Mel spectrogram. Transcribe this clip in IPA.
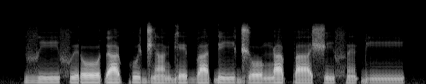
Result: v iː˨ f ɨ˨ ɾ oː˦˨ ɗ a˨˦ kʷ ɨ˧ d͡ʒ ã˨ ɡ e˨˦ b a˨˦ ɗ iː˧ d͡ʒ oː˧ ŋ a˦ p aː˨ ʃ i˨ f ɛ̃˨ ɓ iː˧

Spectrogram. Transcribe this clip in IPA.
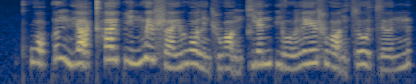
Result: kʰ w ɔ̰˨˩ k ɤ˥˩ ŋ n̪ j ä̰˨˩ kʰ a˥ ɪ̯ p i˧˥ n n̪ w e˧ ɪ̯ ʂ a˧˥ ɪ̯ ɻ w ɔ˥˩ l i˩ n ʂ w ɑ̰˨˩ ŋ t͡ɕ j ɛ˥ n p j o˧˥ ʊ̯ l e˥ ɪ̯ ʂ w ɑ̰˨˩ ŋ t͡s o˥˩ ʊ̯ t͡s ə˧˥ n

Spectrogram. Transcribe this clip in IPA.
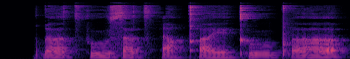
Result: ɗ ʌː t͡sʼ u s ʌ t͡sʼ æ qʼ ɪː kʼ uː pʼ ʌː

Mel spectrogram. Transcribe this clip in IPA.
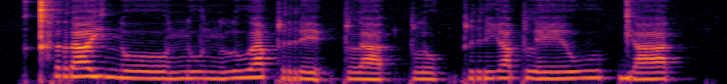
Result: kʰ r a˥˩ j n oː˨˩ n u˨˩ n l u˦˥ a̯ p r e˨˩ ʔ p l a˨˩ t̚ p l o˨˩ k̚ p r i˦˥ a̯ p l eː˦˥ w u˥˩ k̚ j a˦˥ t̚

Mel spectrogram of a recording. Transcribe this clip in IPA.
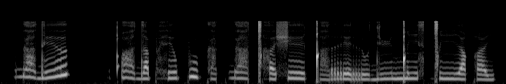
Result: ɡ a̤ d ɪː ə̯ | qʼ a̤ d a p h ɪ ʊ̯ p u k a̤ k ɡ a̤ ǀʰ ɐ ʃ ɪː ǃ a̤ r ɪ r u d yː ŋ͡ǃ iː s ǀ iː ə̯ q i

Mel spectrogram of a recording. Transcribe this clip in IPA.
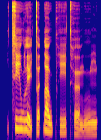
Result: t͡s iː˥ w l e˨˩ j t̪ ɐ˥ t̚ aː˧ w pʰ iː˨˧ t̪ʰ œː˨˩ m uː˨ ŋ

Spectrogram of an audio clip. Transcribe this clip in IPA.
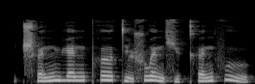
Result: ʈ͡ʂʰ ə˧˥ n m ɥ ɛ˥ n pʰ ɤ˥ t̪ y̰˨˩ ʂ w ə˥˩ n ɕ y˩ kʰ ə˧˥ n f u˥˩

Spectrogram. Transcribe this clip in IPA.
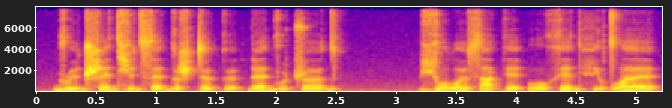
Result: ɡ ɹ y˧ d ʂ e˧˥˧ d ʑ y˧ d s ɛ˧ ɡ ə˧˥˧ ʂ t ø˧˥˧ k ø˩˧˩ ʔ ɗ ɛ˧˥˧ ɡ u˩˧˩ ʈ͡ʂ œ˧ d | ʑ u˥˧ lˠ y˥˧ s a˧ k e˧ ʔ o˩˧˩ x e˥˧ d fʲ u˧ d lˠ ɛ˥˧

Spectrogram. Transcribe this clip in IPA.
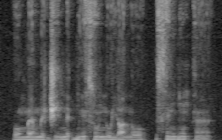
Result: o˧ m ɛ˧ m e˨ d͡ʒ i˨˦ n e˦ ɡ͡b ĩ˧ s ũ˦ n u˧ j a˧ n o˦ | s ĩ˦ ɡ͡b ũ˦˨ k ɛ̃˨

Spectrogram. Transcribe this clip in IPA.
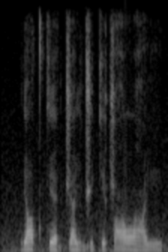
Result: ɾʲ ɛː tˤ kʲ ɛ ɡ t͡ʃ æ j d͡ʒ i kʲ æ t͡ʃ ʕ ɔː ʕ iː

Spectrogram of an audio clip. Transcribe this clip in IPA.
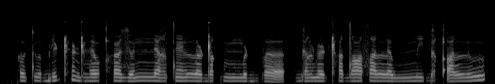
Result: k ɔ tʷ ɜ b i ʈʰ ə̃ ɖʱ ɜ w qʰ u z ʊ nː ɛ ʁ t ɛ̃ lː ɔ ɖ ʌ q mː ʊ ɖ b ʌ | ɡ ə ʁ ɳ ɜ ʈʰ ɪ dˤ ʊ ɐ̯ sˤ ɛ lː ʌ w mː i ɡ ʊ qʼ ɒ lː u

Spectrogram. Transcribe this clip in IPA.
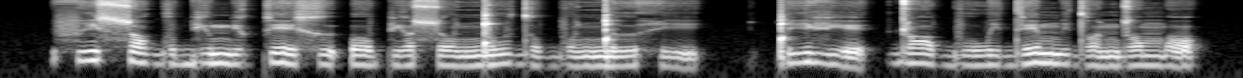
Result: f i s ɔ ɡʷ e bʲ ɯ mʲ ɔ k e x ɯ ʔ o pʲ ɔ s o ŋ͡ǃ u d̪ o b o ŋ͡ǃ ɯ h i | ǃ i vʲ e | ɖ ɔ b u w i d̪ e m i d̪ ɔ n d ɔ m ɔ

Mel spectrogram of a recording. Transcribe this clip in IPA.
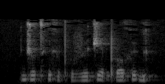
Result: d͡ʒ u tʰ ɨ x ɨ pʰ u v ʉ t͡ʃ i e̯ pʼ o x ʉ ɡ

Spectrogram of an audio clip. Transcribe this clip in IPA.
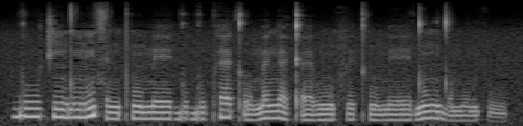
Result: ɡ uː˨ t͡ʃ ĩ˨ d ĩ˨ ɾ ĩ˦ s ɪ˨ ŋ pʰ ũ˨ m eː˨ ɡ u˨ ɡ u˨ pʰ ɛ˦ kʼ ʊ˨ m ɛ˦ ŋ ɛ˨ kʼ ɛ˨ β ũ˨ f ɪ˨ kʰ ũ˨ m eː˨ d ũ˦ ŋ d ʊ˨ m u˨ n f u˨

